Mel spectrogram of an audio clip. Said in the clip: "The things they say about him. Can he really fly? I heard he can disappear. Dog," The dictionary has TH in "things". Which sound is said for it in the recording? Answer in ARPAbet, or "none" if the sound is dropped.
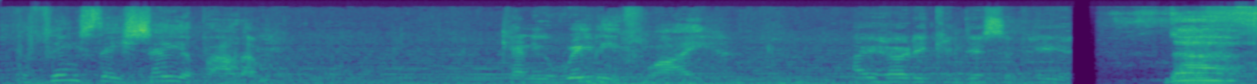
TH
